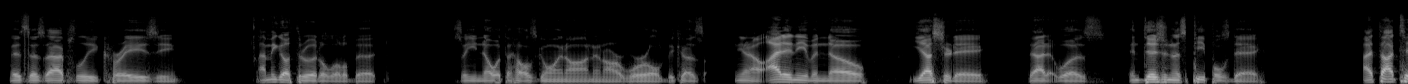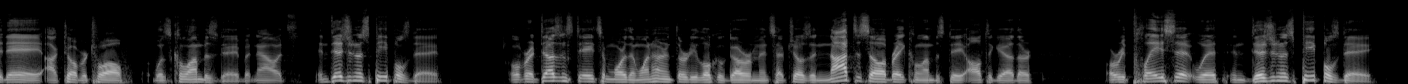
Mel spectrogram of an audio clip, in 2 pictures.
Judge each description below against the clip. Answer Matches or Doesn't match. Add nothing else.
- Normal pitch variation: Doesn't match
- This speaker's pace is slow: Doesn't match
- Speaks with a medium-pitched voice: Doesn't match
